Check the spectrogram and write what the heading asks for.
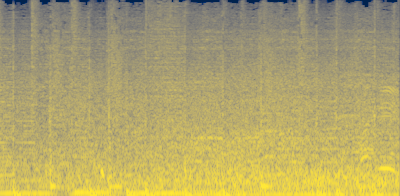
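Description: Background music with a steady beat and a held bass line.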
